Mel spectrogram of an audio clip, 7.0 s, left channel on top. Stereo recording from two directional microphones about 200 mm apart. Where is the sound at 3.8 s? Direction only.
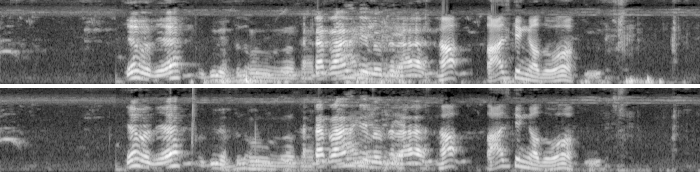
20° left (ahead or behind).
